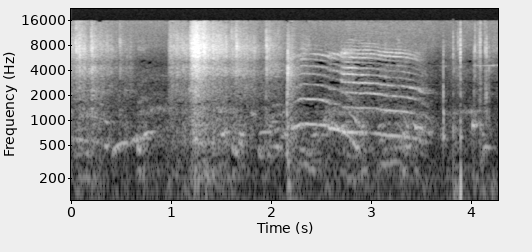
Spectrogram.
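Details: Indoor scene of Ponko, a fox-faced female mixed-breed cat aged around three to four, attacking housemate Kou-chan. One long, strongly harmonic yowl swells and bends downward after a soft murmur, framed by rustling, bumps and a sharp knock near the close.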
